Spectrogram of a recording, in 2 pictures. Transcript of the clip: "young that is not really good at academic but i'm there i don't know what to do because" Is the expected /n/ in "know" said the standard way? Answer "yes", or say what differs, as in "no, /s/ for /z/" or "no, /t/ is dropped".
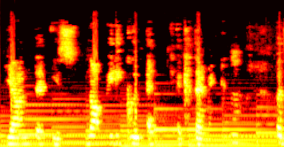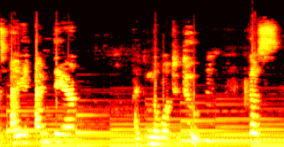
yes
